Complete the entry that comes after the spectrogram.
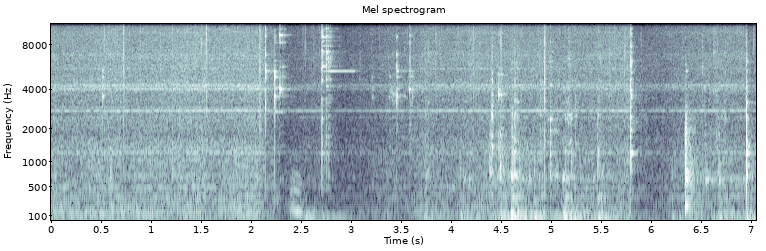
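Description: Onions and spice powders frying in oil in an aluminium pressure cooker, sizzling steadily. In the second half a steel spoon stirs the mixture, scraping and clinking against the pan several times.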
